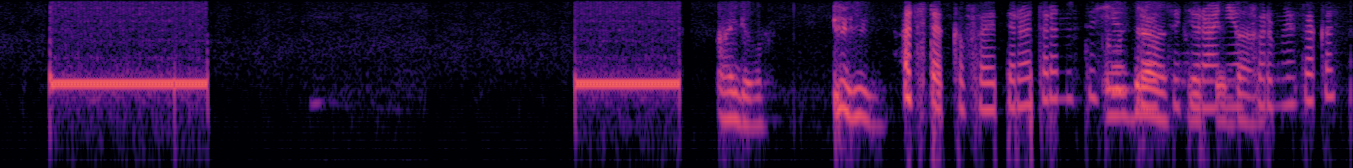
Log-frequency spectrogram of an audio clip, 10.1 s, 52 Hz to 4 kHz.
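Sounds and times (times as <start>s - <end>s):
telephone ringback tone while placing a call to a cafe: 0.4s - 1.6s, 4.3s - 5.2s
speech: 5.5s - 10.1s.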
